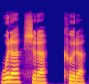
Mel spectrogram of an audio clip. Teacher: So, the have reduces down to basically the smallest vowel sound possible, thewah, like an H, and it just blends right in. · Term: the schwa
